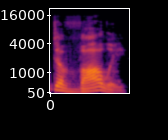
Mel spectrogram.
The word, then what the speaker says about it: Diwali: Zach, happy Diwali. That's how you pronounce it. Tell me anything you know about Diwali.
